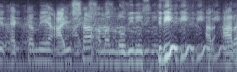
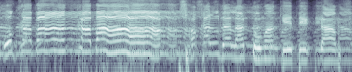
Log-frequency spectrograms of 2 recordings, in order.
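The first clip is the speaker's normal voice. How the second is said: tearful farewell lament; 3 semitones higher, 16 dB louder than usual. Acted. The Prophet bids the Kaaba goodbye before leaving for Medina, loud tearful lament. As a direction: wail it out as a preacher's sung lament. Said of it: "নবী কাঁদে আর বলে".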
